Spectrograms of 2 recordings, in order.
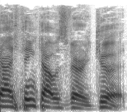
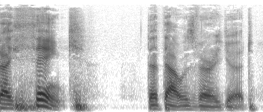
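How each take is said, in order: First: It sounds plainly confident and approving. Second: It sounds bewildered and unsure, hesitating.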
